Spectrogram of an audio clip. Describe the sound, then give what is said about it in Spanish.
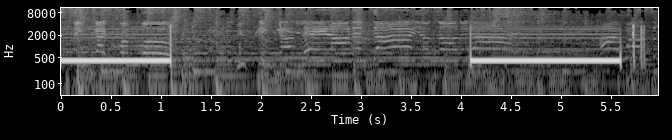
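An outgoing call's ringback tone: two long, steady electronic beeps about three seconds apart, loud and clear over quieter background music and faint voices. “Que llamé y, y a ver qué pasaba con Amelio”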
